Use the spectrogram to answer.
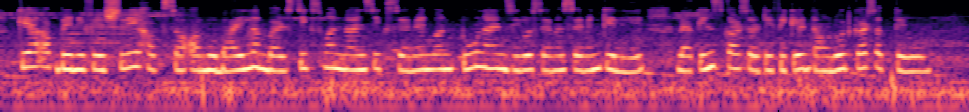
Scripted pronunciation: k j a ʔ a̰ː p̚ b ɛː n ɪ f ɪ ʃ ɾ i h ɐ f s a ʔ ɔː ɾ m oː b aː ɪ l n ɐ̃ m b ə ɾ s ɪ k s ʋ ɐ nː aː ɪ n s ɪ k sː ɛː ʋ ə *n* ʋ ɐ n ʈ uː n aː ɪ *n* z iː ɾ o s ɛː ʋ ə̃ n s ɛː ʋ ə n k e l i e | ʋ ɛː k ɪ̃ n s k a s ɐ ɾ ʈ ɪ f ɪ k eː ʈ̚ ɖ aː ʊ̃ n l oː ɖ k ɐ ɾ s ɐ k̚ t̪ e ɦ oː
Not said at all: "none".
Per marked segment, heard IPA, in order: n, n

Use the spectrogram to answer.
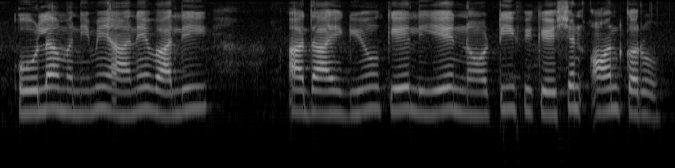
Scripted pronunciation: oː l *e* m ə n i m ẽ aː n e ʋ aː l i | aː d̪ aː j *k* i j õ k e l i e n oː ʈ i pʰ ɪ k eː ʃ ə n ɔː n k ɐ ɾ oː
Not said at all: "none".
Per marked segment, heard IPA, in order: a, ɡ

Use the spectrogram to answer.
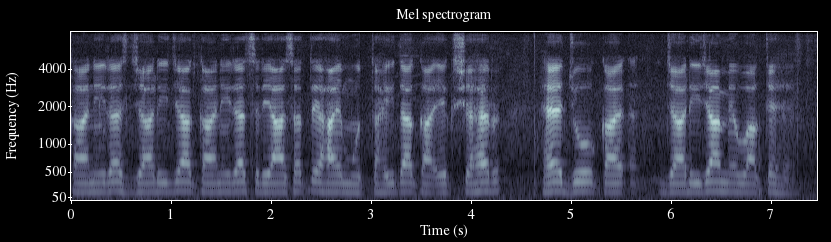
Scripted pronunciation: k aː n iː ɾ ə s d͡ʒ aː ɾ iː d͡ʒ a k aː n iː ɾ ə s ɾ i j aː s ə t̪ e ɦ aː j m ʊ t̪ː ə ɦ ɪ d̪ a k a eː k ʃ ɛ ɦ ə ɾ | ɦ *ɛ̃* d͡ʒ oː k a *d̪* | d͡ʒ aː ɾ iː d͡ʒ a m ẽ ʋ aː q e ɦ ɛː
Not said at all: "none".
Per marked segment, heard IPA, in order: ɛ, none

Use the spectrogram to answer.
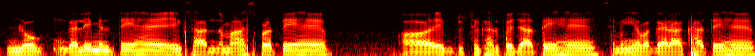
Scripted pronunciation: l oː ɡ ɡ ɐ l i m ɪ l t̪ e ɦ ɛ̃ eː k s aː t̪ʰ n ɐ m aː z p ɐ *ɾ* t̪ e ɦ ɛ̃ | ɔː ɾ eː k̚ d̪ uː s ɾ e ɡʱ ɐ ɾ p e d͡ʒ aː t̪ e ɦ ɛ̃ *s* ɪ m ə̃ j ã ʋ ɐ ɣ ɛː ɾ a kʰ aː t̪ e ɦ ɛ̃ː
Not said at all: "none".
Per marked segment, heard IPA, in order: ɽ, s

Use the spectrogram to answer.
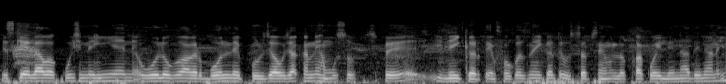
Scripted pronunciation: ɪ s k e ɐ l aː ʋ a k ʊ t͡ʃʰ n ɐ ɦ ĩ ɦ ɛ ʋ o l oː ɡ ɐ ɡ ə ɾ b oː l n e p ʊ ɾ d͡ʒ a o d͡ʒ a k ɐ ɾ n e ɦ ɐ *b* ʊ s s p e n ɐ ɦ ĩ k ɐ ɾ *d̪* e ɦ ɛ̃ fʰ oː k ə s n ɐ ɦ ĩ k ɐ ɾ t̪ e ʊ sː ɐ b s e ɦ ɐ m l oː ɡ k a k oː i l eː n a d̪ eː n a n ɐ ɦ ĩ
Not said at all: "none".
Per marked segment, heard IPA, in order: m, t̪

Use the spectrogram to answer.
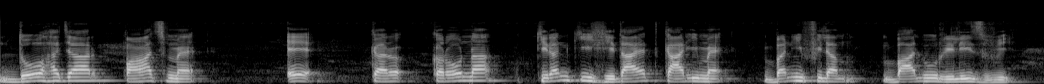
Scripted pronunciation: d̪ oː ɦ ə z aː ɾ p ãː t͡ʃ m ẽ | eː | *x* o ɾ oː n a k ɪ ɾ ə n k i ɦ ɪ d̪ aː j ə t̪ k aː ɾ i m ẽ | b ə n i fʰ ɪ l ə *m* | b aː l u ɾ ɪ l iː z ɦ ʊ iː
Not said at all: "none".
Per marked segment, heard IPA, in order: k, m

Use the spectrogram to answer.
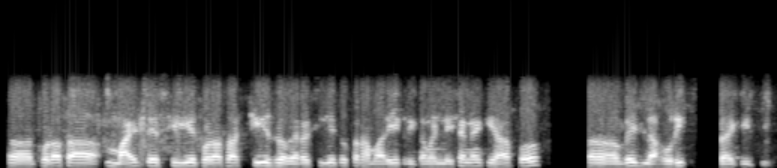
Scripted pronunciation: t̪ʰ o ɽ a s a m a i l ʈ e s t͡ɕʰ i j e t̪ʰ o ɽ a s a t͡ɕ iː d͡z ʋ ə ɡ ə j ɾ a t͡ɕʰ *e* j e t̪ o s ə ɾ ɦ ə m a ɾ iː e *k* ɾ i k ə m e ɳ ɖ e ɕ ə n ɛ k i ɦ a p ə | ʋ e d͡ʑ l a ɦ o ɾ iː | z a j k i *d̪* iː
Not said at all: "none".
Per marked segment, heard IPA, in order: i, k, t̪

